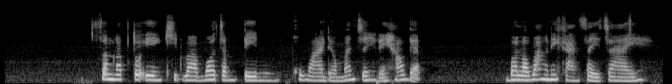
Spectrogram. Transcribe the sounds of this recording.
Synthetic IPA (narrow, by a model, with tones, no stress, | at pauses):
sa˧˦mla˧˦p̚t̪u˧ɐʔeː˨˧ŋkʰi˧t̪̚waː˧˩bɔː˧˩t͡ɕa˨mpe˧npʰɔ˧˥waː˧˩di˨˦əwma˧˥˨nt͡ɕa˧˦he˨˩t̪̚ha˧˩ɦa˧˥˩wbɛː˨˩p̚ | bɔː˧˦la˧waː˧˥˩ŋna˧˥˩kaː˨nsa˨˩˦jt͡ɕa˧j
